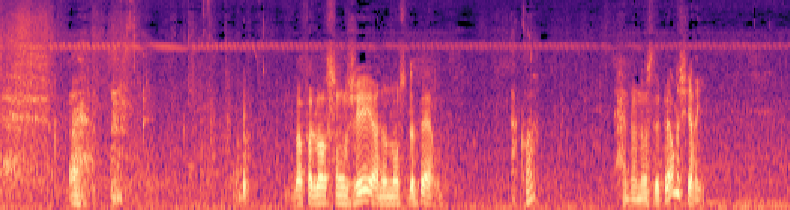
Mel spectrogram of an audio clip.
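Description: A man speaks in short phrases nearby.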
